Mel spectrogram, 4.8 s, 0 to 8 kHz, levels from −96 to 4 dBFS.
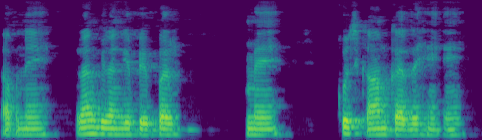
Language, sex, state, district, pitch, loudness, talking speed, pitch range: Hindi, male, Bihar, Saran, 125 Hz, -19 LUFS, 110 wpm, 120-130 Hz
